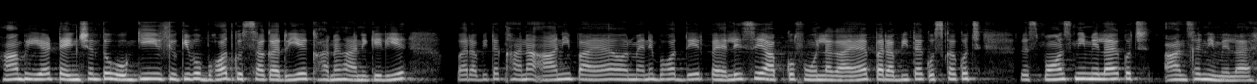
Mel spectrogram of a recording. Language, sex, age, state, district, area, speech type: Hindi, female, 18-30, Madhya Pradesh, Jabalpur, urban, spontaneous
